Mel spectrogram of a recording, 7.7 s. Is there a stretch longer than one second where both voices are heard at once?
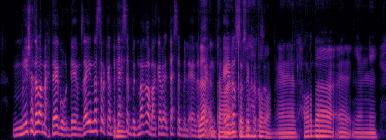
Yes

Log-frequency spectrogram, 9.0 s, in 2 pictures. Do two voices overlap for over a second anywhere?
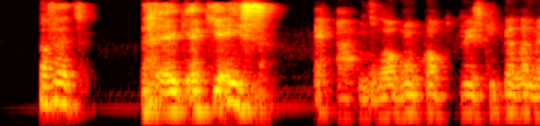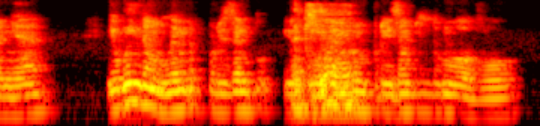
No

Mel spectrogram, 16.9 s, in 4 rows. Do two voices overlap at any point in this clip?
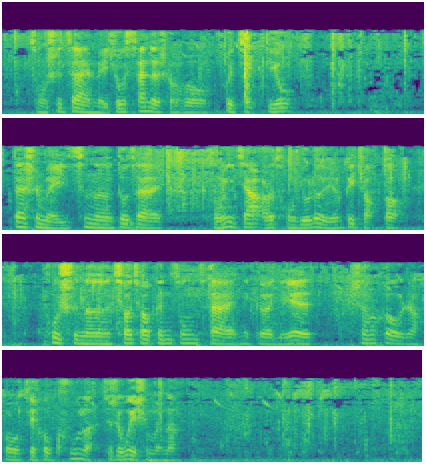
No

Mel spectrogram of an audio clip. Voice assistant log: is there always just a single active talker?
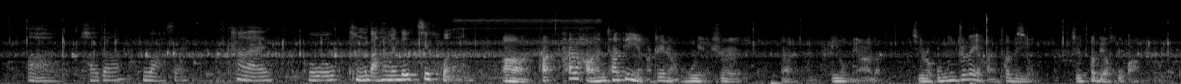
Yes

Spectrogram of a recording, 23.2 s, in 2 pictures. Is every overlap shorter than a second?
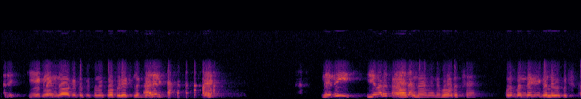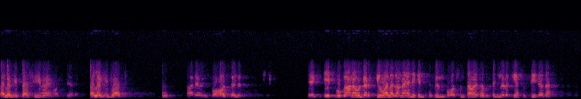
Yes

